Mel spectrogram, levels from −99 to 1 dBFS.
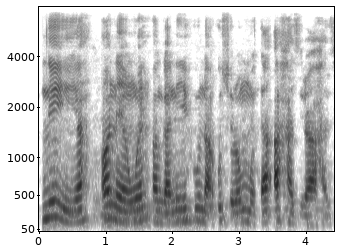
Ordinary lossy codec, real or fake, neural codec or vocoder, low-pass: none; real; none; 7.2 kHz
